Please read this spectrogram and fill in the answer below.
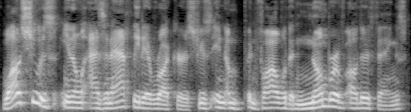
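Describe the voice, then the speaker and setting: A man hosting an interview podcast, speaking informally and conversationally, with halting repeats of words. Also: mid-range voice, animated. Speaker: podcast host.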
